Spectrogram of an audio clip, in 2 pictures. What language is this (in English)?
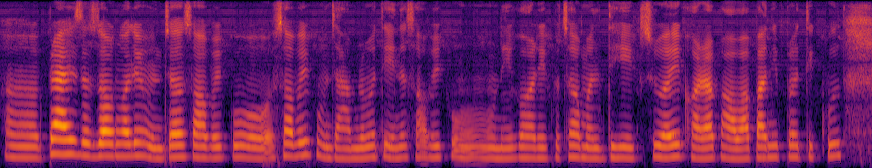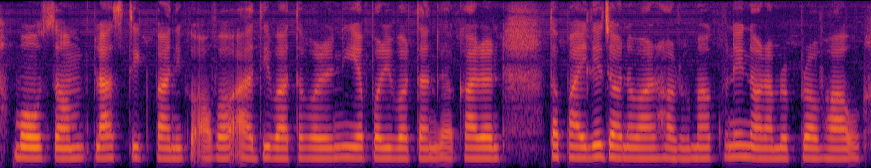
Nepali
